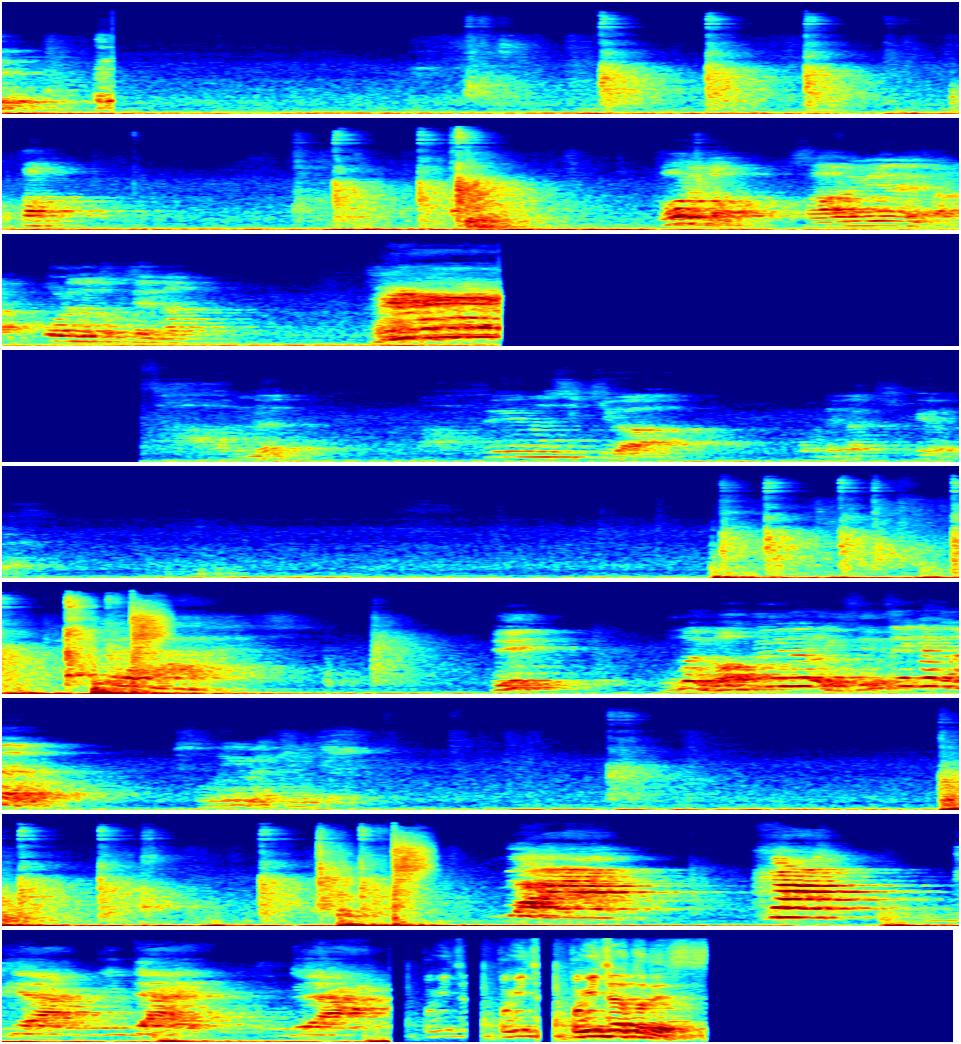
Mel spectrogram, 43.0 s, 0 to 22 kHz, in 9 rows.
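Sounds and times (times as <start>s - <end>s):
ping pong ball clicking off paddles: 2.3s - 4.6s, 6.2s - 7.3s, 22.7s - 24.7s, 33.4s - 35.7s.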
